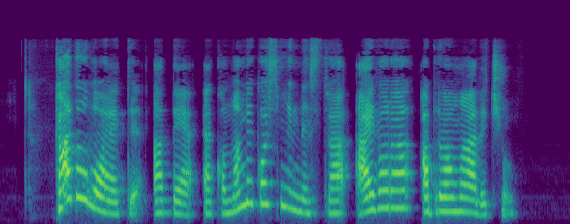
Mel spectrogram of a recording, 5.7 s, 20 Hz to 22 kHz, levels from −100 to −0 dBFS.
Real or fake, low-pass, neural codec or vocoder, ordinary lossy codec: fake; 10.8 kHz; codec, 44.1 kHz, 2.6 kbps, SNAC; MP3, 64 kbps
